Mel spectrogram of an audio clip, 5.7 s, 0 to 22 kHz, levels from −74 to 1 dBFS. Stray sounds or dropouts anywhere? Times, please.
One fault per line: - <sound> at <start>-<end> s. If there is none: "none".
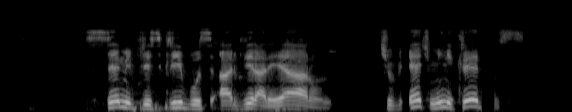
- dropout at 4.8-5.0 s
